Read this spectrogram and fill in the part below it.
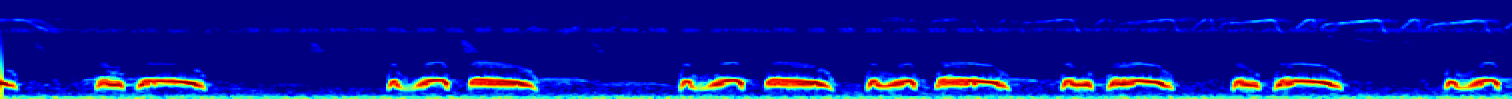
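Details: Spotted dove kept as a trained trapping decoy gives soft, rounded coos in short-long pairs. Bursts come irregularly over several seconds with brief pauses between, and a faint high whine lies in the background.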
